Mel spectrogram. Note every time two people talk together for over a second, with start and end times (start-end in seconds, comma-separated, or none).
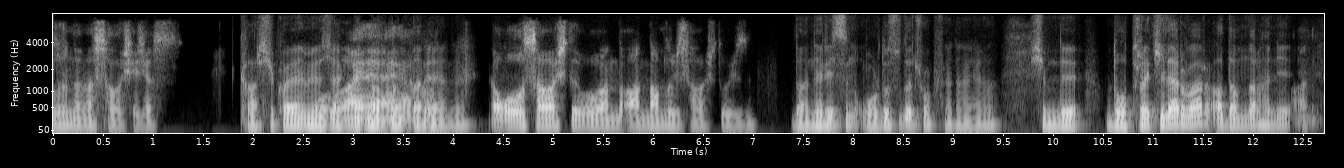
2.6-3.9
